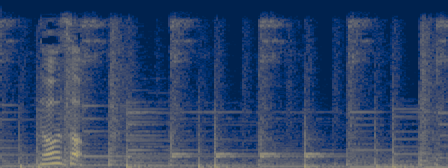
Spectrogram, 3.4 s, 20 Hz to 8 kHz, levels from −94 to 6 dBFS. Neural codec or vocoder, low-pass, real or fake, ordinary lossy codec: none; 7.2 kHz; real; none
